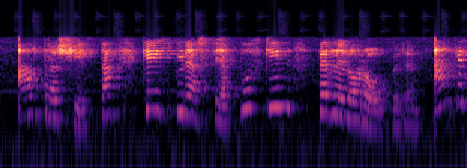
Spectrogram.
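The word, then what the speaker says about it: Pushkin: figlia del capitano di puskin che in realtà stando a quello che dice wikipedia si dovrebbe pronunciare puskin quindi molto napoli io come cognome russo ma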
